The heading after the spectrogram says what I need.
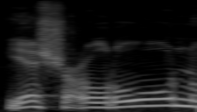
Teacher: শিন জিহ্বার মাঝখান থেকে আওয়াজটা ছড়িয়ে পড়বে, এর বৈশিষ্ট্যের নাম তাফাশি, এর কারণে একটা স্ট্রং আওয়াজ শোনা যাবে।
